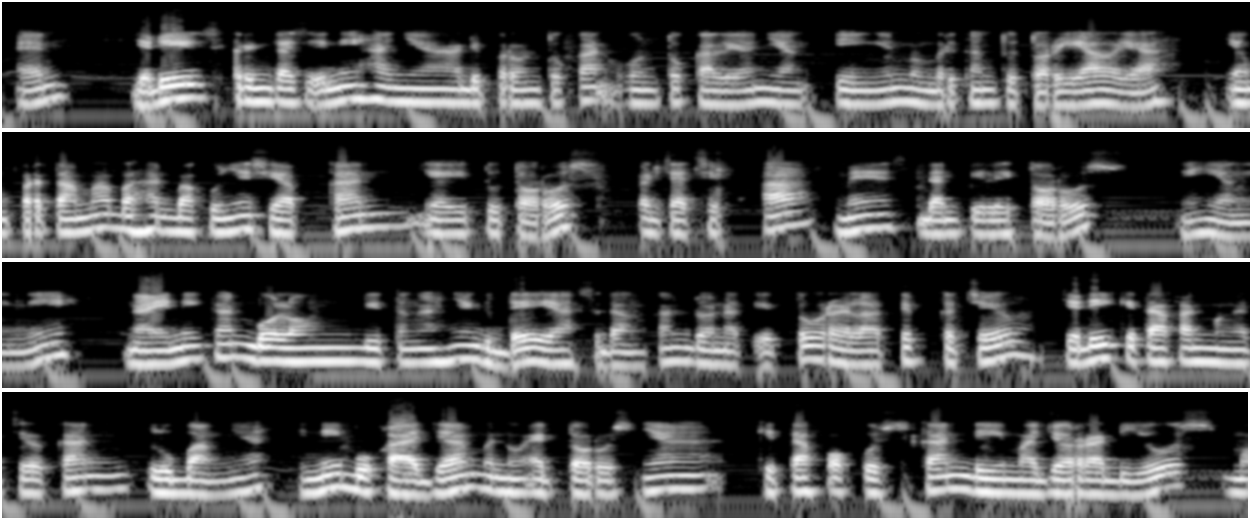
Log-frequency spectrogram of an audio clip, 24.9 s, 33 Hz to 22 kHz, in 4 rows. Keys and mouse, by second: 9.1 shift+a, 14.3-15.4 alt+middle drag.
